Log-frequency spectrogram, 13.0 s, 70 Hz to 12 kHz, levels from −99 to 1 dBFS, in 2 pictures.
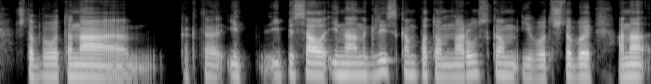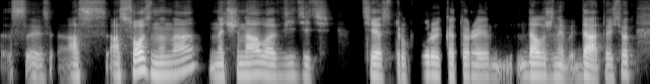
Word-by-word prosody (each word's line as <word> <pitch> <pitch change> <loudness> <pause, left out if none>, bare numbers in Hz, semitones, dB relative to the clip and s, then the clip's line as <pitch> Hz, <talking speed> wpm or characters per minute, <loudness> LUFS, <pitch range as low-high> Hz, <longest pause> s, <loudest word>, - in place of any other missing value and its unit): Чтобы 115 0 -6
вот 120 +1 -3
она, 115 -1 +4
м, - - -15 0.3
как-то 120 -1 -8
и 120 -1 -8 0.2
и 130 - -9
писала 130 0 +3
и 135 - -4
на 130 0 +2
английском, 130 +2 -5
а - - -16
потом 125 -2 -3
на 120 0 0
русском? 130 -1 -4
И 115 - -9
вот 110 0 -5
чтобы 120 0 0 0.2
она 120 +1 +2
сэ 115 -3 -6
сэ - - -16
ос 120 -1 -4
осознанно 145 - +3
начинала 125 -2 +2
видеть 120 -2 -9 0.3
те 120 -1 +3
структуры, 120 +3 -2
которые, 120 -1 0
м, 115 - -10 0.2
должны 120 -1 +3
быть. 100 - -11
Да, 105 - +8
то 110 - -6
есть 115 - -5
вот 135 0 -1
120 Hz, 160 wpm, -26 LUFS, 115-130 Hz, 0.3 s, Да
